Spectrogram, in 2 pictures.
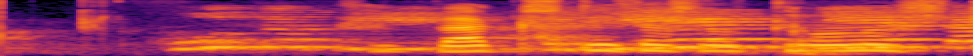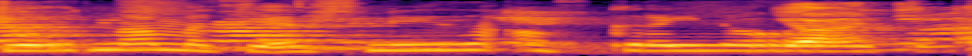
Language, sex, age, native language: Icelandic, male, 18-19, Icelandic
